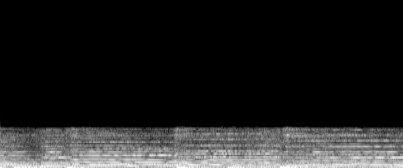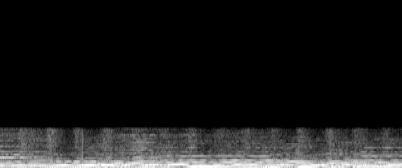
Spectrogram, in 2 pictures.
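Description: Spanish wind band (banda de música) playing a Holy Week processional march: brass-led sustained chords over held low bass notes. About halfway through, a quick steady pulse joins them.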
